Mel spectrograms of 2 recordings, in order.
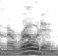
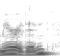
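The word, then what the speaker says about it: Mirrodin: hell is this well I call it marodin because that sounds way cooler than meridin but then the guy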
